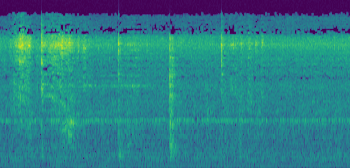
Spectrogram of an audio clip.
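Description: Metal spatula scraping and knocking against a kadhai as thick potato-and-parwal masala is stirred, over a steady sizzle of the masala frying in oil. The strokes come in a cluster about half a second in, then singly every second or so, and stop after about five seconds, leaving the sizzle.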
